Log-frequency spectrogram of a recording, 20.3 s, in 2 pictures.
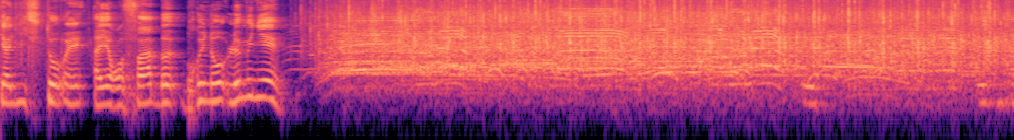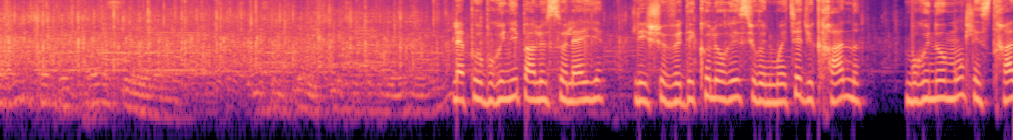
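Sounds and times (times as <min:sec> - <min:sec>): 
speech: 0:00.0 - 0:03.0, 0:08.0 - 0:08.3, 0:09.8 - 0:12.1, 0:12.8 - 0:20.2
scattered cheers and voices: 0:02.8 - 0:17.9
crowd applauding: 0:02.8 - 0:20.2.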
